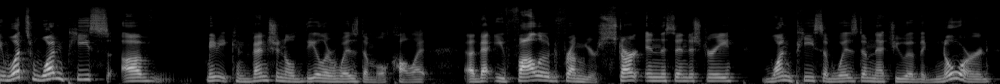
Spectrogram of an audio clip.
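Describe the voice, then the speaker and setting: A man hosting a video interview series, asking questions in a friendly, casual way with "kinda" fillers. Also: a little high. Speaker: interview host.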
